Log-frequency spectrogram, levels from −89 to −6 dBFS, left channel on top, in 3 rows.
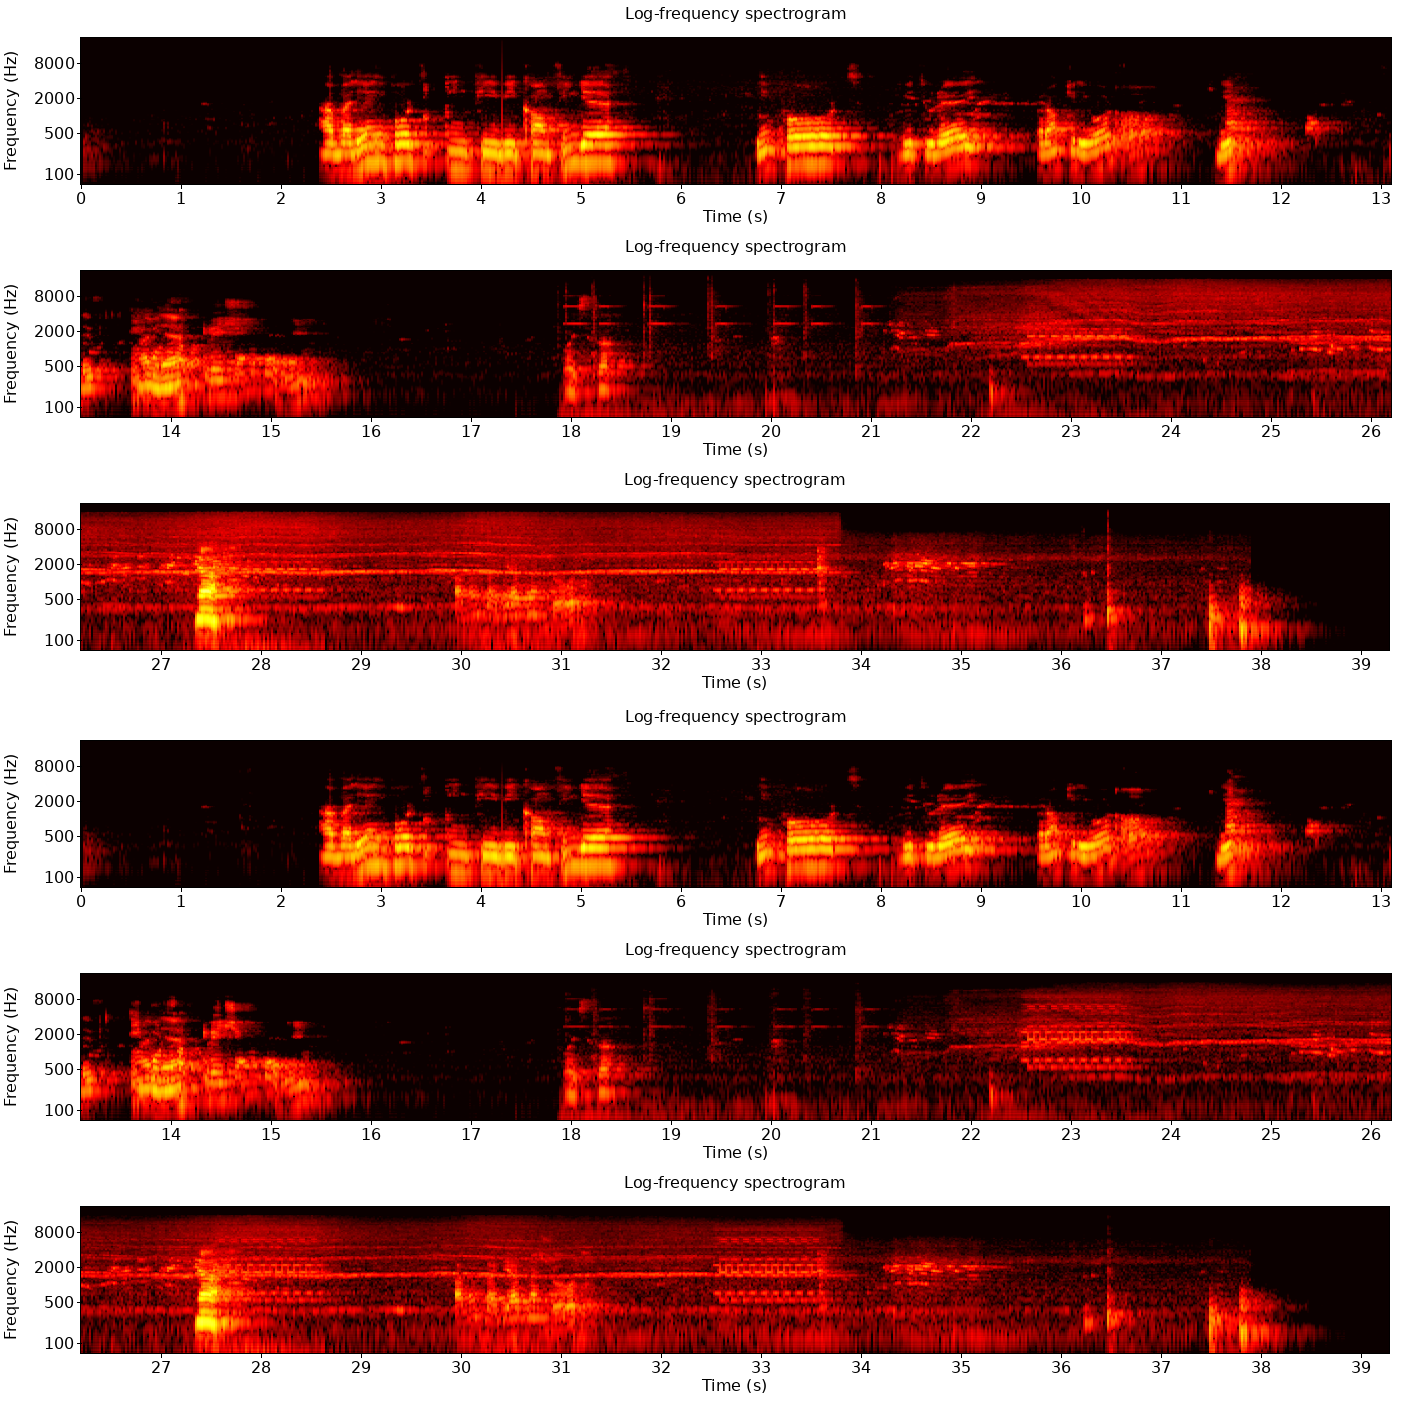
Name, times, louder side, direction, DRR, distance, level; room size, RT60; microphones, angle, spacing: voice 1, 2.4-3.3 3.6-5.3 6.7-7.5 8.2-9.1 9.6-10.3 11.3-11.5 13.1-13.2 13.6-14.1 17.9-18.4 21.2-21.7 25.4-25.7 26.0-28.0 29.3-29.4 34.2-35.4, left 2 dB, 15° left, 10 dB, 1.0 m, -35 dB
voice 2, 10.3-10.7 11.4-11.7 13.3-15.5 29.9-31.3, right 2 dB, 90° right, 2 dB, 3.7 m, -44 dB
sound 1, 17.9-18.4 18.7-19.1 19.4-19.6 20.0-20.5 20.8-33.8, left 4 dB, 35° left, 2.9 m, -50 dB
sound 2, 22.5-23.6 27.5-28.6 32.5-33.7, right 3 dB, 60° right, 2.1 m, -48 dB
voice 3, 36.2-36.5 37.5-37.9, left 2 dB, 50° left, 11 dB, 1.3 m, -45 dB
27.0 x 14.5 x 7.0 m, 0.96 s
head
